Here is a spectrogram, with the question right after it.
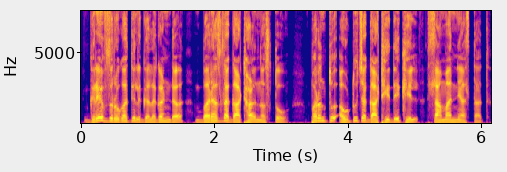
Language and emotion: Marathi, neutral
